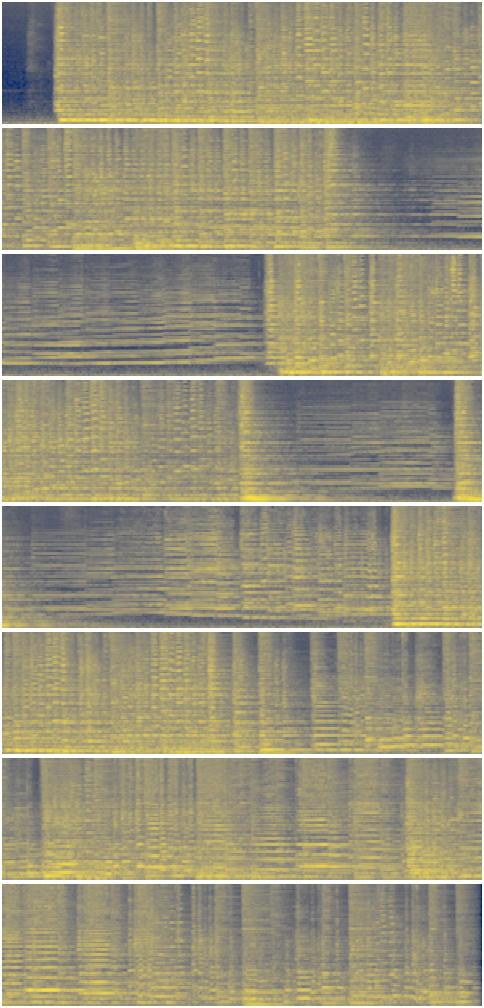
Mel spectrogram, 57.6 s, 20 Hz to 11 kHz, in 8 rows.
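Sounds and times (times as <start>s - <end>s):
concerto for cello, strings and basso continuo in A major, fast movement: 0.8s - 57.5s.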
